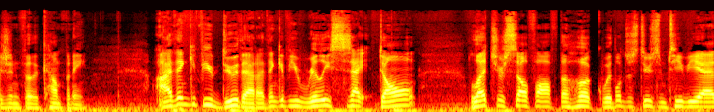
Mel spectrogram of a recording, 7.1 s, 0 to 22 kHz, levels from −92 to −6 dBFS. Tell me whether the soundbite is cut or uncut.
cut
